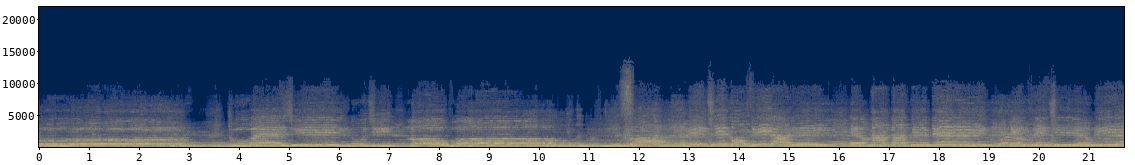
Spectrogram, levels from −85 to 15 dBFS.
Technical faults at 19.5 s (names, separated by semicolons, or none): none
